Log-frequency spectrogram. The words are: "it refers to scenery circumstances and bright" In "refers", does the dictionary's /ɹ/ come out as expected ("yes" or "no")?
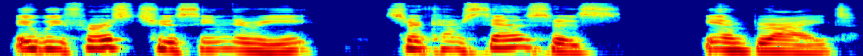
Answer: no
